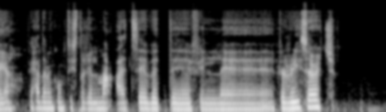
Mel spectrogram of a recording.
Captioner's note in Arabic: لغة أجنبية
